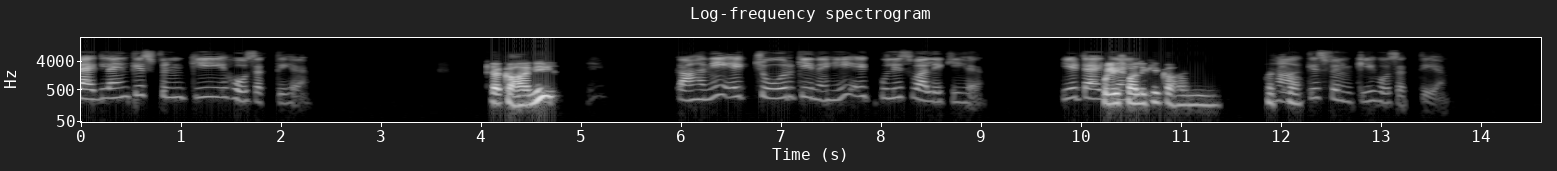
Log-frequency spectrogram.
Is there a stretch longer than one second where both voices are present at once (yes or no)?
no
